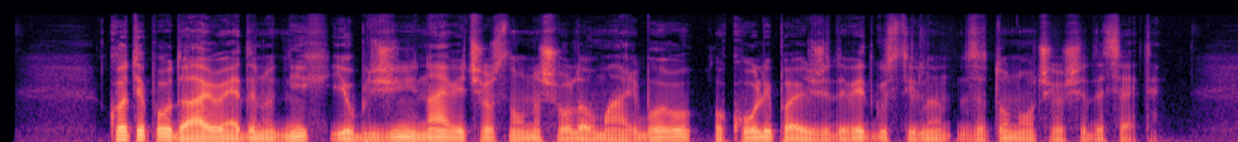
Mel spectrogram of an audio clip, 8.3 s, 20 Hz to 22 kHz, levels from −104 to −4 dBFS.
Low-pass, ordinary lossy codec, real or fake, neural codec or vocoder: 14.4 kHz; none; real; none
